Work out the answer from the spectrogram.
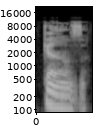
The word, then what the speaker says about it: quinze: K, quatorze, quatorze, okay, same thing here, U doesn't exist, so quinze, quinze, quinze, all right, IN, nasal, so it's un, quinze, quinze, okay, then it continues, of course.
